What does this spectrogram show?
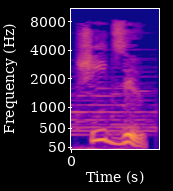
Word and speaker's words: Shih Tzu: owners history and Origins the shetu pronounced shidu is an ancient toy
